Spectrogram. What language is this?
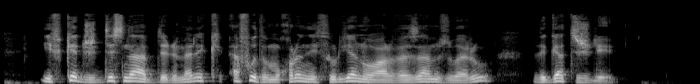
Kabyle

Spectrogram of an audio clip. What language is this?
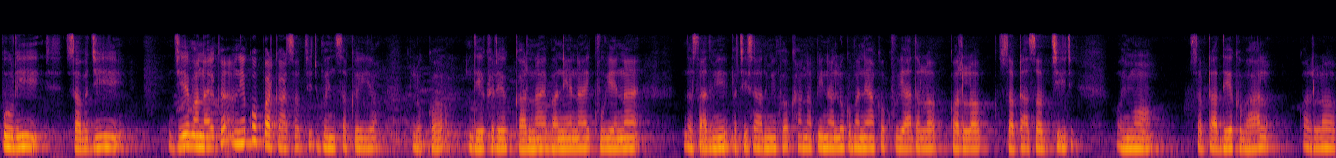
Maithili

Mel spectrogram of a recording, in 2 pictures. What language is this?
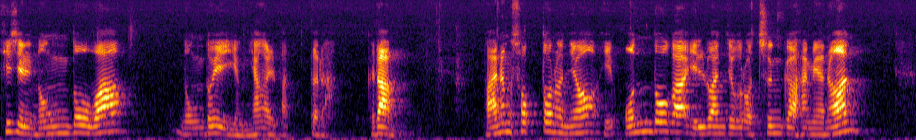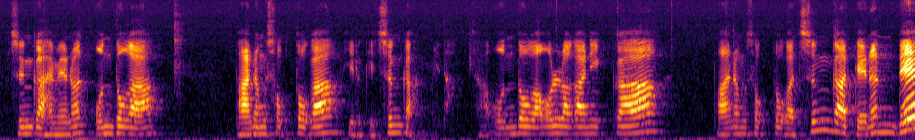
Korean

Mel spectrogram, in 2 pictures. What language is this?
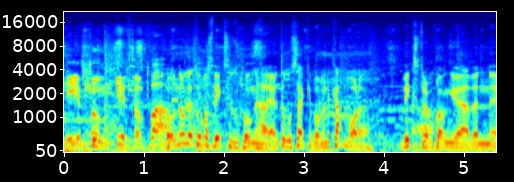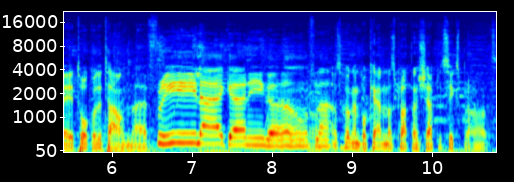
Swedish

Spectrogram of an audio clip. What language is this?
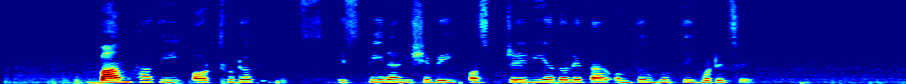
Bangla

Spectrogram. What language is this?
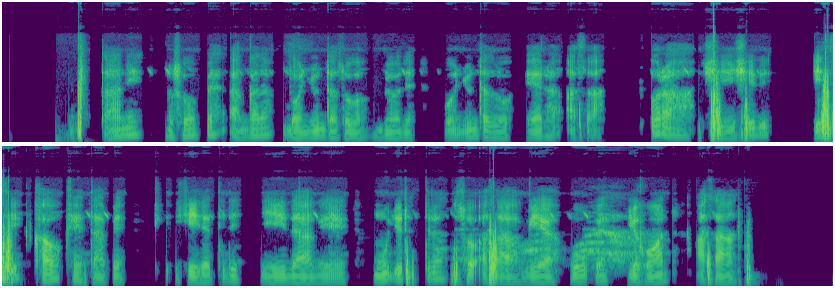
Wolaytta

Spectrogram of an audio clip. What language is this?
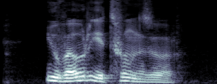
Kabyle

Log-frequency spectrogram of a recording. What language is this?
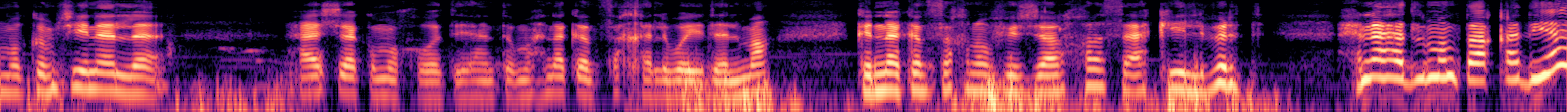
Arabic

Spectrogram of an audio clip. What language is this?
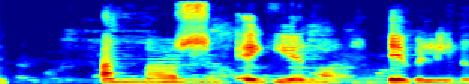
Icelandic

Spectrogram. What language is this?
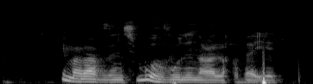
Kabyle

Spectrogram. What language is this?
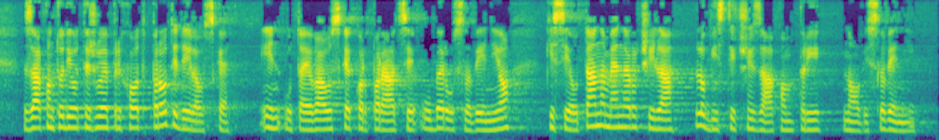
Slovenian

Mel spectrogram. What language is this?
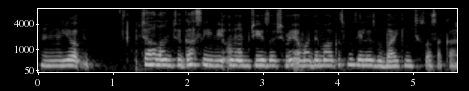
Kashmiri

